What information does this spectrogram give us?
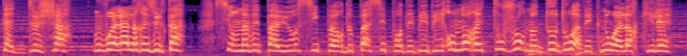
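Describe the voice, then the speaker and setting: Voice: sits high, a little fast, fairly bright tone, faint music behind. An actor in a French cartoon dub playing an earnest, decisive young boy who leads superheroes. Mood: downcast.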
